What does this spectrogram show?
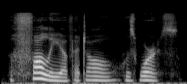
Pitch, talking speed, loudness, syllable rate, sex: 195 Hz, 225 wpm, -18 LUFS, 5.7 syllables/s, female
